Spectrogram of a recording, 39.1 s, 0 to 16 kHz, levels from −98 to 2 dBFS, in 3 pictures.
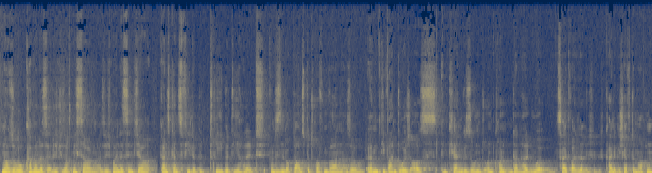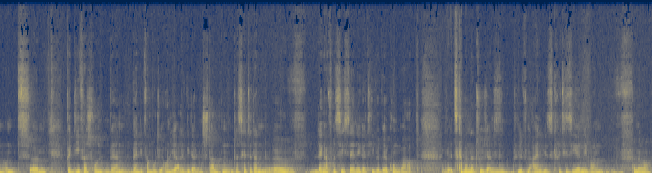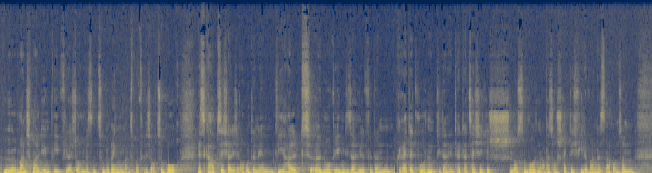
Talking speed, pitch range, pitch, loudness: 190 wpm, 100-115 Hz, 110 Hz, -19 LUFS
